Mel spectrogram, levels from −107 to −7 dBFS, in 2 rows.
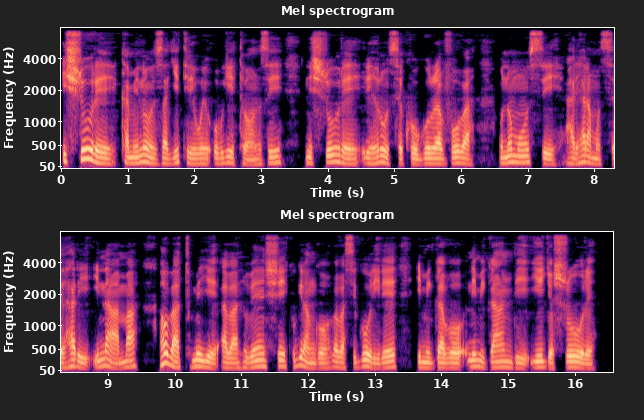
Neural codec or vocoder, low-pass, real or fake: none; 7.2 kHz; real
